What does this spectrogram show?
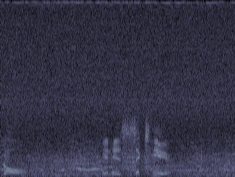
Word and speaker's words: Gould: And Dwayne Goldborn, actually it's pronounced Goldborn, spelled Gould, pronounced Gold, in his 6th year not such a big deal.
